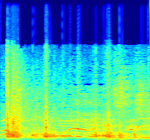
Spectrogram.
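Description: A wrestler's flying leap crashing down in the ring: one loud slam at the very start and a smaller knock a little under a second later, with crowd voices shouting throughout.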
